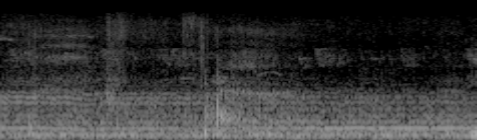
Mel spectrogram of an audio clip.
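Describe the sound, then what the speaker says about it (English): Bees buzz steadily around a red oriental poppy flower outdoors, a soft continuous drone with faint ambient hiss and no talking. "And there's two bees in there, is there?"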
